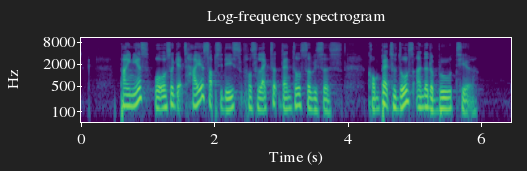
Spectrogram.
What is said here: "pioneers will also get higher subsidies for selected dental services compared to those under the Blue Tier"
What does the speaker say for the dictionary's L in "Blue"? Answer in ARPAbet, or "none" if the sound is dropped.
none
